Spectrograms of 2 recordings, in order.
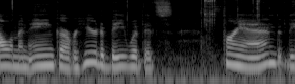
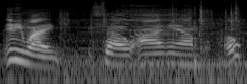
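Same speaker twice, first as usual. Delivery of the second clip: normal talking voice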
